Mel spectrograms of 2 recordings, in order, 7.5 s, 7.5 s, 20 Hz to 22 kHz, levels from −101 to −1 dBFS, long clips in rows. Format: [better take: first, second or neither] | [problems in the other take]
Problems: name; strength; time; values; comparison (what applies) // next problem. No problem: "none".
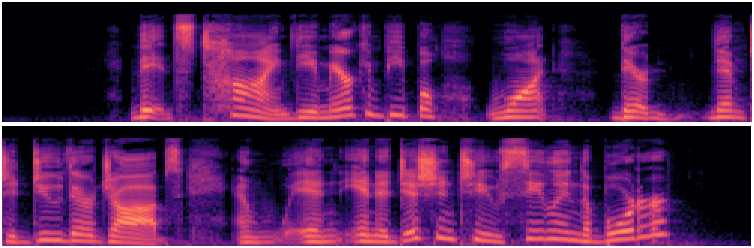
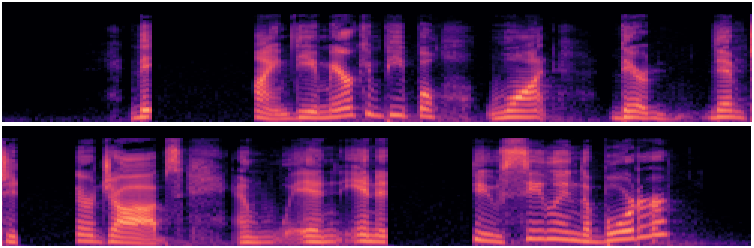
first | audio cutting out; at 0.5 s for 0.5 s, at 4 s and at 5.5 s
